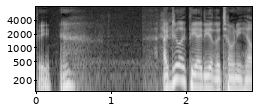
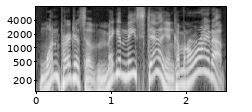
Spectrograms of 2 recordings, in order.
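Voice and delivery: chipper assistant voice; 10 semitones higher than usual. Pretend. Playing the earbud assistant.

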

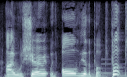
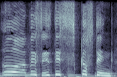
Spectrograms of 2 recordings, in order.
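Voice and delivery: high, drawn-out groan of disgust; 12 semitones higher, slower than usual. A narrator's reading. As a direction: wail it in slow revulsion. Pup fell into mud puddle.

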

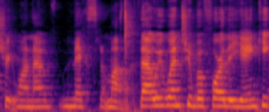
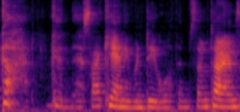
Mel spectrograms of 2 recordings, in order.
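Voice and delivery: exasperated mutter; 3 semitones lower, 5 dB quieter than usual. Retold or imitated. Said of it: "she was like".

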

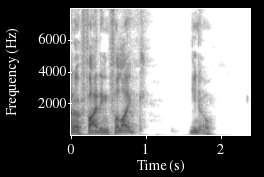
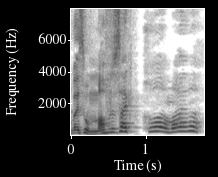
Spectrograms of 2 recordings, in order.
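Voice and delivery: ordinary talk

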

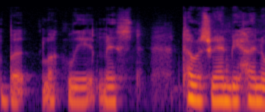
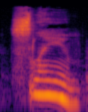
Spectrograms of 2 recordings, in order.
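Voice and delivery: raised, punchy impact word; loud exclamation; 4 semitones higher, 6 dB louder than usual. A narrator's reading. Narrator voices Peter tackling Thomas, loud raised exclamation. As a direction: hit it like a sudden collision. Tackle sound acted in story.

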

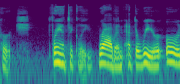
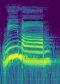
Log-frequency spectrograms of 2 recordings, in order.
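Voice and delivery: put-on high, loud little child; little piping voice; 6 semitones higher, 6 dB louder than usual. A narrator's reading. Smallest mouse speaks up at roll call, piping. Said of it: "piped a little voice".

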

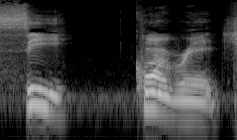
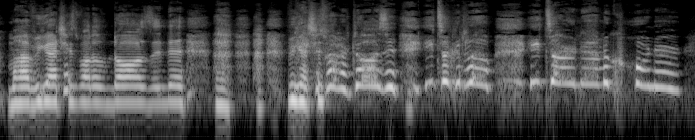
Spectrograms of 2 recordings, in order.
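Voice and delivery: imitated high-pitched, gasping wail; out of breath, near crying. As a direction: blurt it to mom between panicked gasps. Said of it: "I'm just crying. Not literally crying, but I'm out of breath".

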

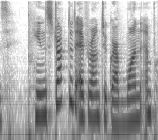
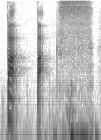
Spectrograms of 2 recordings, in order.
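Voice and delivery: mock chicken cluck; 13 semitones lower than usual. Man in chicken suit clucks.

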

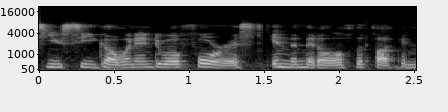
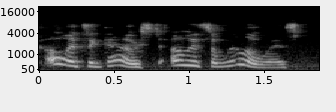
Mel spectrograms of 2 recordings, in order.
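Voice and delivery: higher, rising alarm; panicked inner voice; 6 semitones higher than usual. Retold or imitated. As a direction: act out your own rising panic. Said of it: "My brain always went".

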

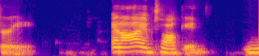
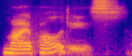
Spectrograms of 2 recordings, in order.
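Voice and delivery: normal talking voice

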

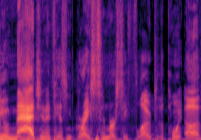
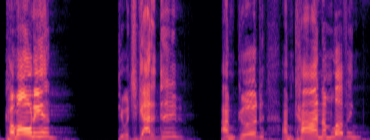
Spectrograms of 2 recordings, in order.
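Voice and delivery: mock winking God; 7 semitones higher, 4 dB louder than usual. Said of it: "and say".

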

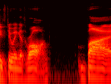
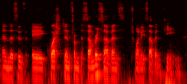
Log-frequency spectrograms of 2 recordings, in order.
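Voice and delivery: ordinary delivery

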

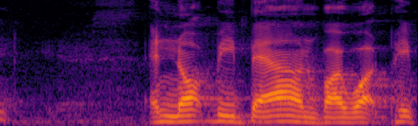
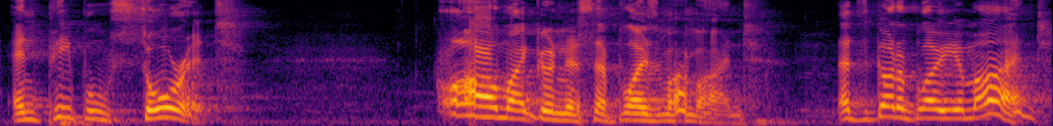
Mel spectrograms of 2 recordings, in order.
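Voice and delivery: high, loud, fervent preacher voice; impassioned preaching; 10 semitones higher, 9 dB louder than usual. Real, not acted. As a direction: preach it at full force, high and amazed, stretching key phrases. Preaches at full force.

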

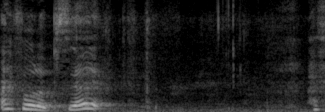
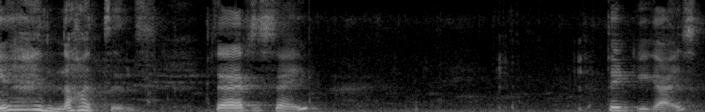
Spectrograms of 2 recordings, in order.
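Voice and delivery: ordinary talk

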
